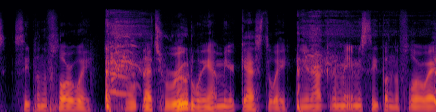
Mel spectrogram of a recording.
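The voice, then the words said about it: Impersonation of a friend. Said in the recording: “as soon as I do the impersonation, you know who I'm talking about”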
